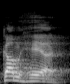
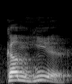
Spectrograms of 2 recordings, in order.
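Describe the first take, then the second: First: The vowel in 'here' sounds like 'air'. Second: The vowel in 'here' sounds like 'ear'. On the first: The speaker calls it wrong. "कुछ लोग इसको हेयर भी बोलते हैं, वो गलत है" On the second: The speaker calls it right. "ऐसे बोलना चाहिए"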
